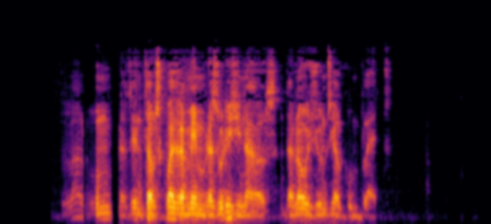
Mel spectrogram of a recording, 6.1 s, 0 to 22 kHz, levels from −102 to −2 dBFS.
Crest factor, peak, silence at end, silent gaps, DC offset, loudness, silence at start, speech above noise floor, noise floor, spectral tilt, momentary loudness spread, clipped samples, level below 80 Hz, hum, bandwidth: 22 dB; 0 dBFS; 1.45 s; 1.42-1.48 s; under 0.1%; -20 LUFS; 0.9 s; over 69 dB; under -90 dBFS; -4.5 dB/octave; 18 LU; under 0.1%; -60 dBFS; none; 9.2 kHz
